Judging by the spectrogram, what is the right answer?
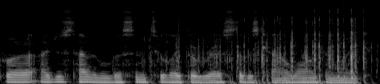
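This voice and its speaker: A young adult man doing a fast, aggressive ASMR ramble in a casual, repetitive, enthusiastic way. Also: fairly low pitch, flat delivery. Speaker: ASMR video creator. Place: small bedroom, indoors. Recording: noisy room, clicking and tapping. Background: tapping and clicking on CD cases.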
